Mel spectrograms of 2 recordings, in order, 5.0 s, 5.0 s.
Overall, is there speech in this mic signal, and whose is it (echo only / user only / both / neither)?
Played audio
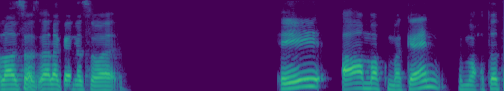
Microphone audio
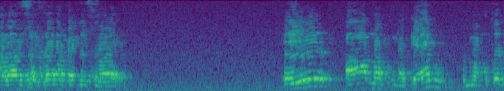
echo only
